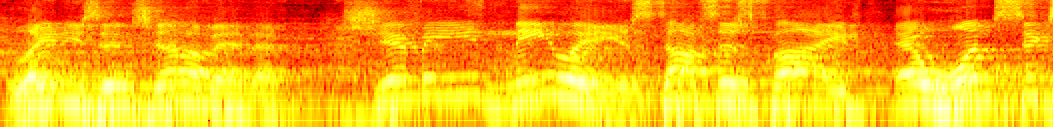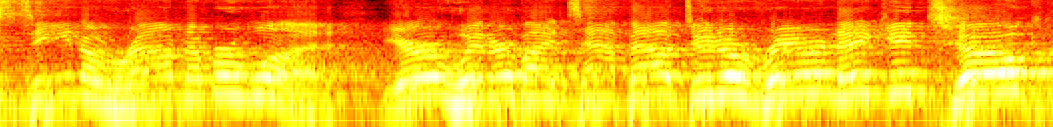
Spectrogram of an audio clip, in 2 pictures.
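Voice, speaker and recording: A man announcing the fight winner as ring announcer, with a drawn-out, booming delivery. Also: expressive, faint music behind. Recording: echoey arena hall from far off.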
